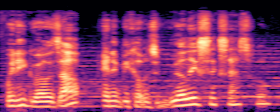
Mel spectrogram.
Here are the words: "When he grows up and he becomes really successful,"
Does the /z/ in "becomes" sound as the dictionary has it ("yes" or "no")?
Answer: yes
